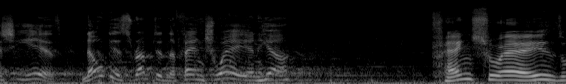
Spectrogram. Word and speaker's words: Feng Shui: No disrupting the feng shui in here. Feng Shui, so wird es ausgesprochen.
